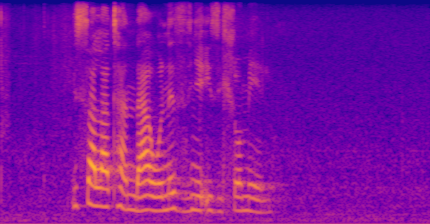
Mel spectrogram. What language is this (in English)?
Xhosa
